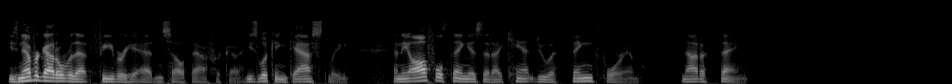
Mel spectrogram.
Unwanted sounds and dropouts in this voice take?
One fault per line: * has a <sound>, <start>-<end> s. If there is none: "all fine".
all fine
